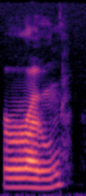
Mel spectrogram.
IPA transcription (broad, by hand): rəʊn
